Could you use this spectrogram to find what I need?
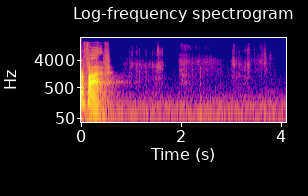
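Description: Pages of a book rustle.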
